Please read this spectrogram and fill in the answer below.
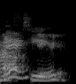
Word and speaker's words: Aronofsky: So How do you pronounce Darren's last name? Darren whatever. Aronofsky? Yeah, Aronofsky.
